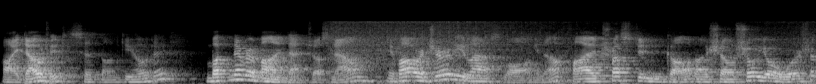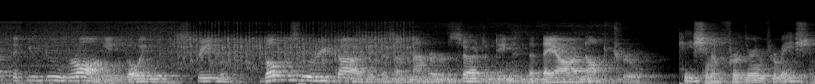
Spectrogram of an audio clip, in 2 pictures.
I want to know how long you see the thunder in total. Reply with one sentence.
You can hear the thunder for 3 seconds altogether.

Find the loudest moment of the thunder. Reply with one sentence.
The loudest moment of the thunder is at 13 seconds.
